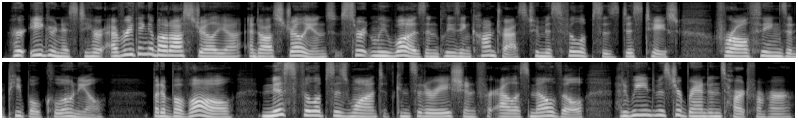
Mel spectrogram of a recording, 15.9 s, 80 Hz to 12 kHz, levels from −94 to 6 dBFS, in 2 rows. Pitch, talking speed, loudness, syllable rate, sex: 210 Hz, 160 wpm, -20 LUFS, 5.3 syllables/s, female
